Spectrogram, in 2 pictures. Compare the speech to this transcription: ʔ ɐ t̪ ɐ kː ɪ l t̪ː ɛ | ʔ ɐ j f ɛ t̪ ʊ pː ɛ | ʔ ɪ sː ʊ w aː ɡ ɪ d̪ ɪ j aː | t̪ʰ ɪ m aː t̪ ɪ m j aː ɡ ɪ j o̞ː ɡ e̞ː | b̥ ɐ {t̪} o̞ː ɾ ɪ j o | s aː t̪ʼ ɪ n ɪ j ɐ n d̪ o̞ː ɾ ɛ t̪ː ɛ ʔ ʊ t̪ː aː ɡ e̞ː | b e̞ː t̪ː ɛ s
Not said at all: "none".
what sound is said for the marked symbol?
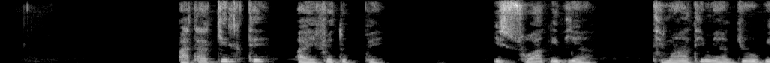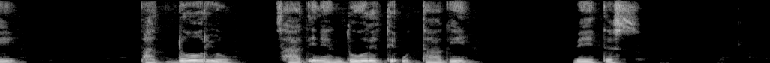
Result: d̪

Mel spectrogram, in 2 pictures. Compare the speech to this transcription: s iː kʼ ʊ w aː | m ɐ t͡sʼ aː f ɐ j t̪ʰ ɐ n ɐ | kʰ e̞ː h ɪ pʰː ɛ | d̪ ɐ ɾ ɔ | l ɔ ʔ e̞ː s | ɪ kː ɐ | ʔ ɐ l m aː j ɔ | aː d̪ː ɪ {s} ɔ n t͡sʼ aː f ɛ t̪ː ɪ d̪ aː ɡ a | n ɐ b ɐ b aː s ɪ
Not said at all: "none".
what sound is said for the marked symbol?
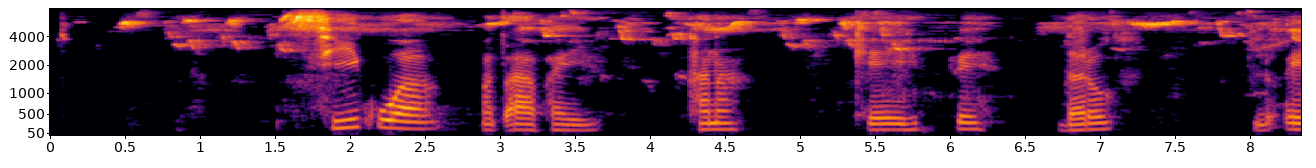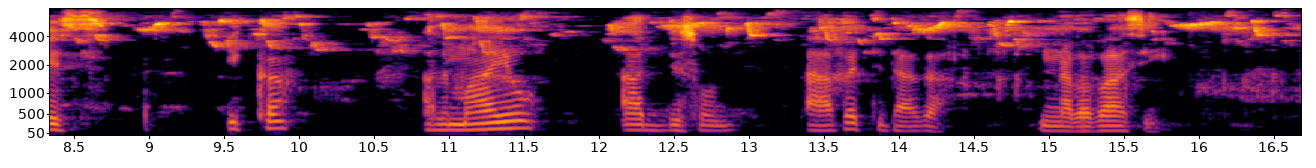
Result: s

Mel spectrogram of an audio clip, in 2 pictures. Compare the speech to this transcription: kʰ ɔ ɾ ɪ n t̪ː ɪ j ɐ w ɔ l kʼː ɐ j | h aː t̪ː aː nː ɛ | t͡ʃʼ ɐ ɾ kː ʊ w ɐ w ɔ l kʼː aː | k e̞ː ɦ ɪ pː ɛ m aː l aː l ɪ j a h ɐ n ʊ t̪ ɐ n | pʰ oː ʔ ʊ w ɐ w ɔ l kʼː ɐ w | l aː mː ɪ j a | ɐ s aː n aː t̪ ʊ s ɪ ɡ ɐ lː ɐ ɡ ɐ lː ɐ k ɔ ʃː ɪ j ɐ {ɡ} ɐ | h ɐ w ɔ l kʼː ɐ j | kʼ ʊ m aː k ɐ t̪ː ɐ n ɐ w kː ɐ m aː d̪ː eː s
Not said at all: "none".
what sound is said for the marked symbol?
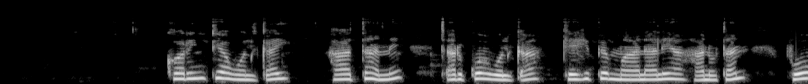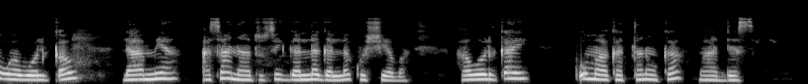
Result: b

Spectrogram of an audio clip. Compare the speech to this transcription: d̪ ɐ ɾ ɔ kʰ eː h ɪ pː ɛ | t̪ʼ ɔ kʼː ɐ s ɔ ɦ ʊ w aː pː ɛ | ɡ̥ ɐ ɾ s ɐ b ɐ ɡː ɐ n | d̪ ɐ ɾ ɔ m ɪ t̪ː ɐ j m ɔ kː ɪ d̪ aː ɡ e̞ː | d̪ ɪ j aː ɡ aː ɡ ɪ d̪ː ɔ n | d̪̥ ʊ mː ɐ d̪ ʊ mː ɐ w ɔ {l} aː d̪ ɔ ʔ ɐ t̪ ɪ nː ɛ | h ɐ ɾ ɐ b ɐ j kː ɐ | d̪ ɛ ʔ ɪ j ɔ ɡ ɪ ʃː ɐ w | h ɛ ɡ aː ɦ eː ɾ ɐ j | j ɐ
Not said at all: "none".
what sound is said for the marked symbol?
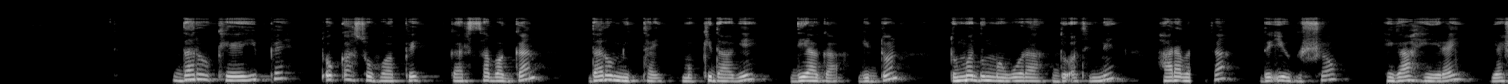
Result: ɾ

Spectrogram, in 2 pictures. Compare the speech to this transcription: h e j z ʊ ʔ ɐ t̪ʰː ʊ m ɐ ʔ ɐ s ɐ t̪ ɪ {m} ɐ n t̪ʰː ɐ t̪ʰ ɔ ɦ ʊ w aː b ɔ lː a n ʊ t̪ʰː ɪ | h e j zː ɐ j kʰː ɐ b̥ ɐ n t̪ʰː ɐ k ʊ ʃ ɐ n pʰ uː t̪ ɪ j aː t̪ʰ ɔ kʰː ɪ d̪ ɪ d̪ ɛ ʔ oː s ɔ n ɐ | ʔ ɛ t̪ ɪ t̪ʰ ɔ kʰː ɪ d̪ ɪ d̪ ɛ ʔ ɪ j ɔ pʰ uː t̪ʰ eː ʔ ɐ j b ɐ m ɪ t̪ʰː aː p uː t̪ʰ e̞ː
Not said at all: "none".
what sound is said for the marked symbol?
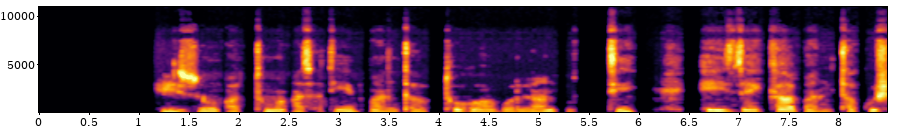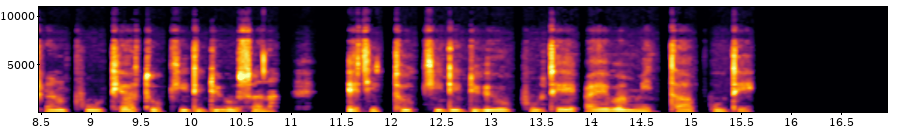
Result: b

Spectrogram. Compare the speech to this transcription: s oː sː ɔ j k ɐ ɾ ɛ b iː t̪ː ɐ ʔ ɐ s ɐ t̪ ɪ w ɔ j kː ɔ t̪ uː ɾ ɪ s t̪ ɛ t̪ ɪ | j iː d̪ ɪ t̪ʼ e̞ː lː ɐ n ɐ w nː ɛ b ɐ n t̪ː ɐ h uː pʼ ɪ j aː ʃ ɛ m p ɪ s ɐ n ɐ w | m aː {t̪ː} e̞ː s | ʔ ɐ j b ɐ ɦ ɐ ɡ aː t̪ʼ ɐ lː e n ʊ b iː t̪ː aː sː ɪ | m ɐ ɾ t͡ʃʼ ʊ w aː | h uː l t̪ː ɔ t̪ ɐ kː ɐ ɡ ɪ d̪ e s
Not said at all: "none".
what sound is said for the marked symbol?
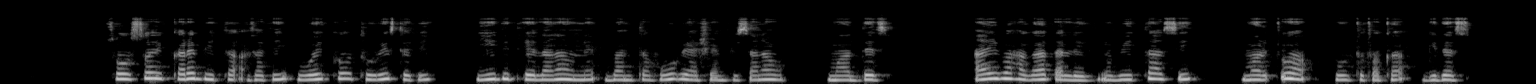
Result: d̪ː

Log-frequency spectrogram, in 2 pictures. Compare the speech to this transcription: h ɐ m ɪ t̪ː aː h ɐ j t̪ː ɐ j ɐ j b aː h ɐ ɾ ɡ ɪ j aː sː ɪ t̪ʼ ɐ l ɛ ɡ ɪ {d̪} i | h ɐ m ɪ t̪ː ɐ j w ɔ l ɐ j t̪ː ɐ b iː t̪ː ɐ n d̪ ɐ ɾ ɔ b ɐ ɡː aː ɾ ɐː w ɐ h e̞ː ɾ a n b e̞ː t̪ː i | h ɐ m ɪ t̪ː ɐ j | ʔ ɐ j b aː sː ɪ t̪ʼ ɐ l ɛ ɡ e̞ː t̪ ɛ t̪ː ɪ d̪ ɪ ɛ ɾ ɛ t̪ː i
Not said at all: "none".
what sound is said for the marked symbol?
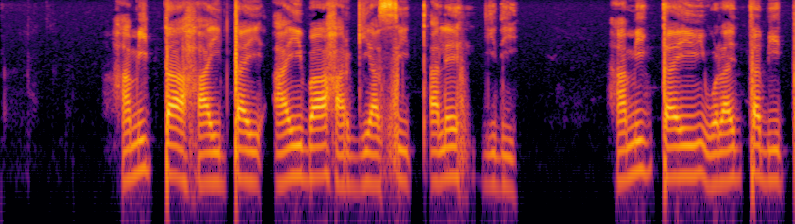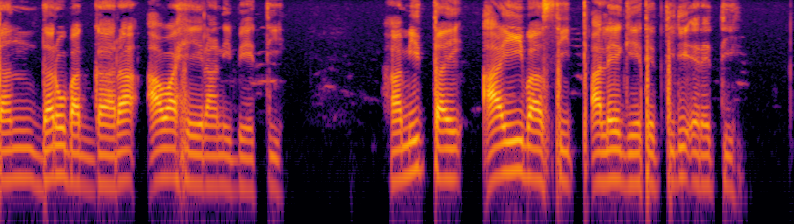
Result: d̪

